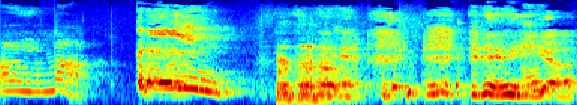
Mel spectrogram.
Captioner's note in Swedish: skrattar till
